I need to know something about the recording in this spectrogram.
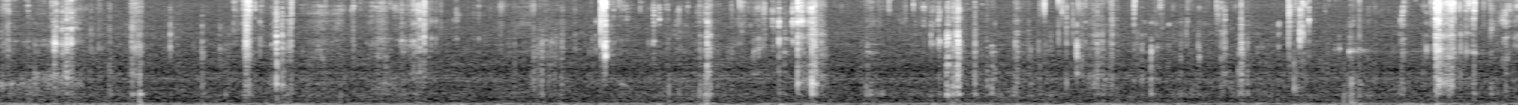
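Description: A man licks sauce off his fingers close to a microphone.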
